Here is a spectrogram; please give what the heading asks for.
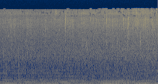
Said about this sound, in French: Et sur tout le département, des pluies diluviennes qui rentrent jusque dans cette maison. Donc là, on est au premier étage et euh, l'eau, en fait, elle s'infiltre euh, bah, par ici, voilà.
